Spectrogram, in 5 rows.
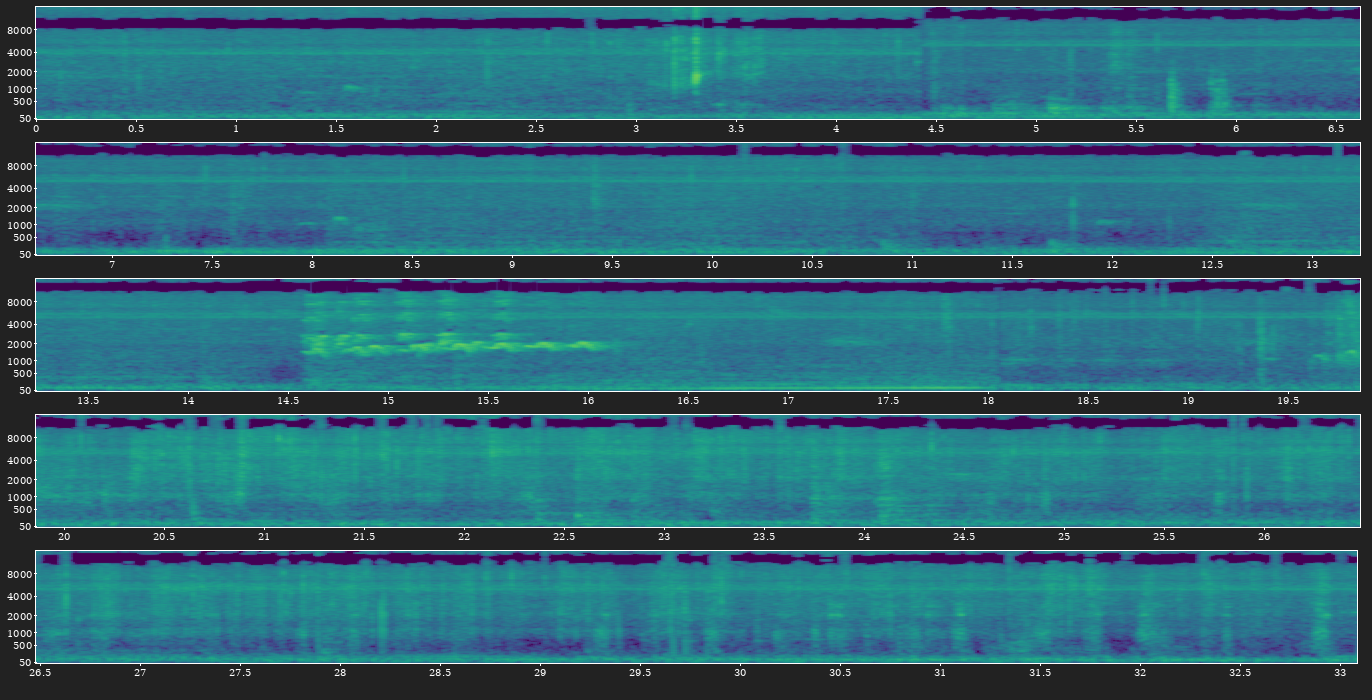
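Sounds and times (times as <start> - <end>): food sizzling in hot oil: 0.0 - 33.0.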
